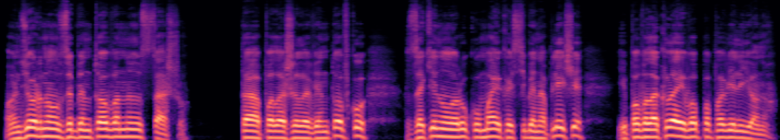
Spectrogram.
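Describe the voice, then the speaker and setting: A man narrates an audiobook from a script, reading in a steady, measured way. His pitch is medium, and the studio recording is clean with no echo.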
